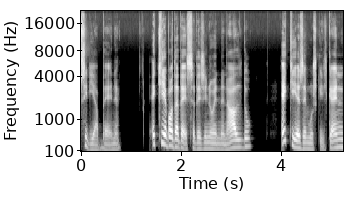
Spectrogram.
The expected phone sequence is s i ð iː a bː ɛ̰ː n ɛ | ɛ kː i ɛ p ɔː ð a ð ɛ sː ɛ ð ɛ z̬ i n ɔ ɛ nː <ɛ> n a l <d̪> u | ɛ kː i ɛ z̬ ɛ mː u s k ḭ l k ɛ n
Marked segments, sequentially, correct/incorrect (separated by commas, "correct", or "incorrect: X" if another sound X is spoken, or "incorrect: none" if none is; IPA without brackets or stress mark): correct, correct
